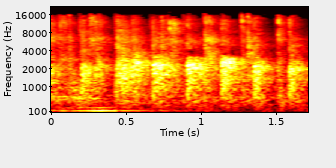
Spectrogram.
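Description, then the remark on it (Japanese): A church audience claps in thanks and praise to God after a prayer, a dense, steady patter of many hands with rhythmic surges of louder clapping; a brief low hum sounds at the start, and no one speaks. “もう一度神様に感謝と賛美の拍手をいたしましょう。”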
